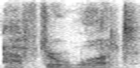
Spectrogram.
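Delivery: hushed, soft, half-whispered voice. Answering a character who just half-whispered to them, half-whispering back. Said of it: "I'm gonna whisper back".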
